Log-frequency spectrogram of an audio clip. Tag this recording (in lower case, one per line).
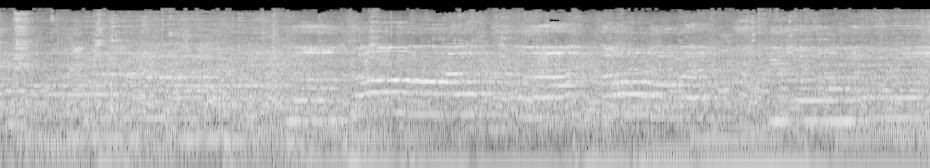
music
female singing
